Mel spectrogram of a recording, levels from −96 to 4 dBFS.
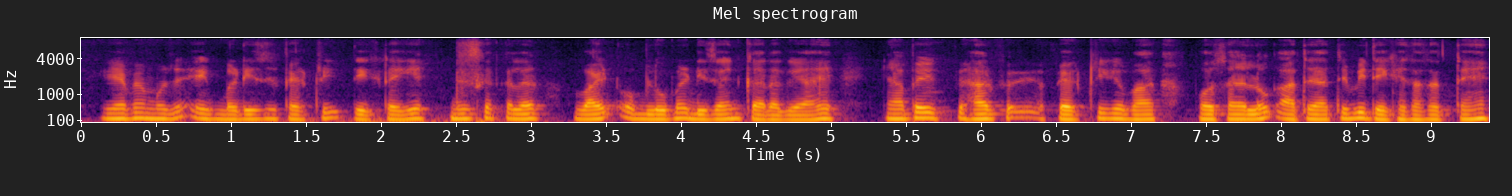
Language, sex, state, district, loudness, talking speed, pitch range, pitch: Hindi, male, Uttar Pradesh, Hamirpur, -18 LUFS, 225 wpm, 120-135 Hz, 130 Hz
